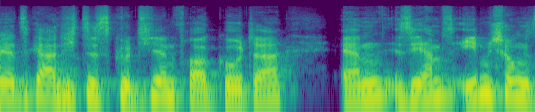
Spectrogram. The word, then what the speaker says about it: Cotar: Ich habe immer Joanna Kotta gesagt, aber tatsächlich die Betonung liegt auf dem O, wenn ich Ihren Namen ausspreche.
